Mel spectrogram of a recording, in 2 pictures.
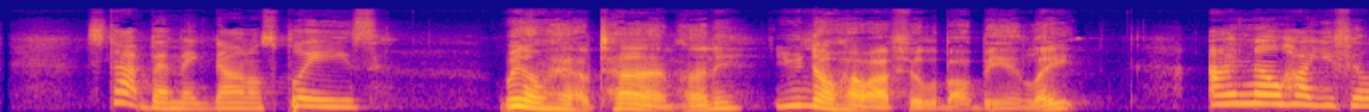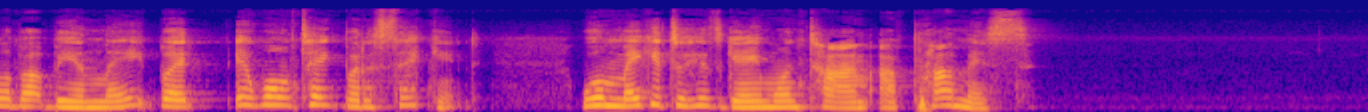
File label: Voiceover Commercial; McDonalds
